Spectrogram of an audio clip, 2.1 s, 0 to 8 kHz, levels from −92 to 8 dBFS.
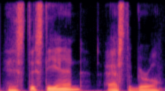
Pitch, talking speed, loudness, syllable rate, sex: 105 Hz, 205 wpm, -16 LUFS, 4.8 syllables/s, male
